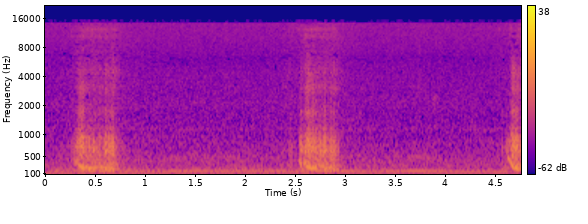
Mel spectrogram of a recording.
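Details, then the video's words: Four-month-old Boston Terrier x French Bulldog puppy asleep after a long day, snoring loudly: rough, throaty snores about every two seconds over a steady low indoor hum. "Un chiot ronfle bruyamment"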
